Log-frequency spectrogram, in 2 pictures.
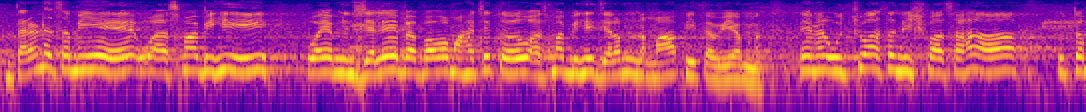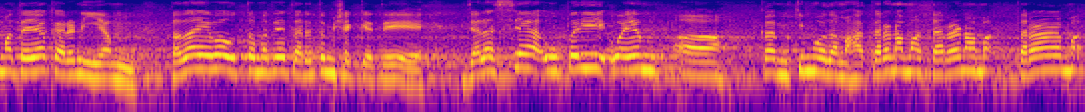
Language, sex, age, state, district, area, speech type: Sanskrit, male, 30-45, Karnataka, Bangalore Urban, urban, spontaneous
